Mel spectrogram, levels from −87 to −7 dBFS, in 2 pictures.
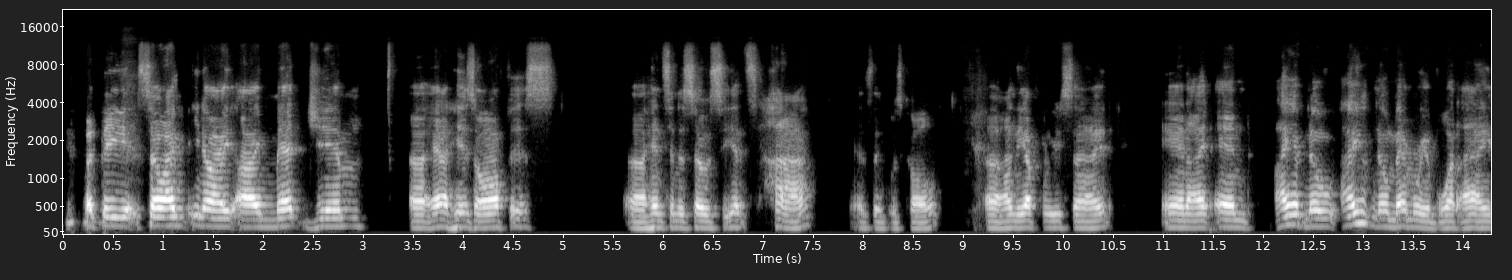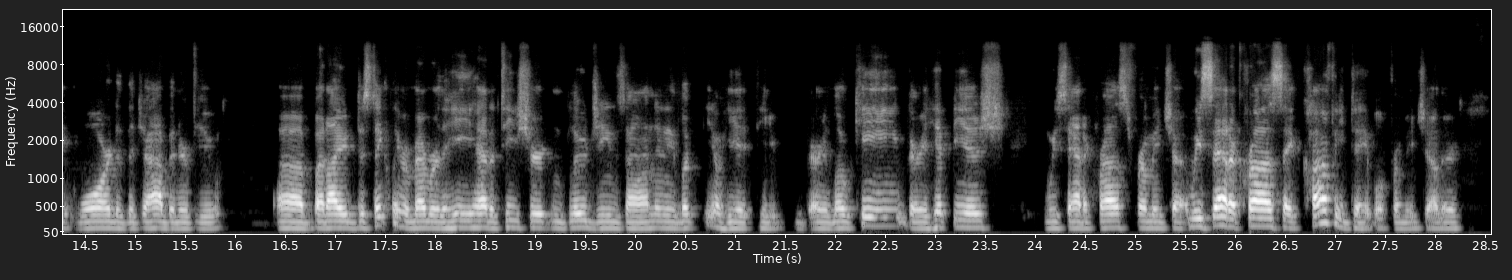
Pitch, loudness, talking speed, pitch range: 120 Hz, -19 LUFS, 185 wpm, 115-140 Hz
